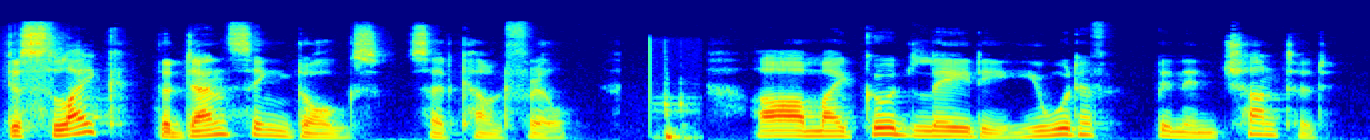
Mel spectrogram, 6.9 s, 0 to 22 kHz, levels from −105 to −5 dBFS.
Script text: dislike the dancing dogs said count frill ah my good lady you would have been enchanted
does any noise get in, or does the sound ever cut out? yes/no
yes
